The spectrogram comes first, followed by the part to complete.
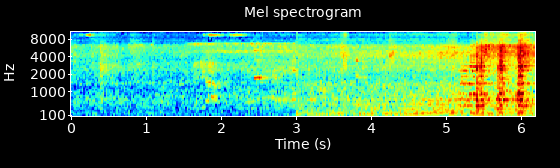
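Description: Low outdoor background with faint voices, then from about three seconds in band music starts up and grows louder, with drum beats coming in near the end, accompanying a flag being hoisted.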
